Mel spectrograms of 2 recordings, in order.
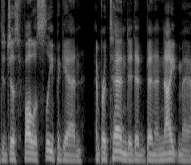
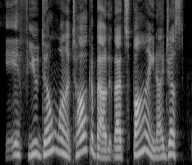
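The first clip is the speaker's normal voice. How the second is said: much higher, hurried gentle voice; apologetic Twilight; 10 semitones higher than usual. Acted. Twilight telling Sunset she need not talk, high and gentle. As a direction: back off quickly and kindly.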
